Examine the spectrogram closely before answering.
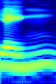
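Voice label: "jing5", Cantonese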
